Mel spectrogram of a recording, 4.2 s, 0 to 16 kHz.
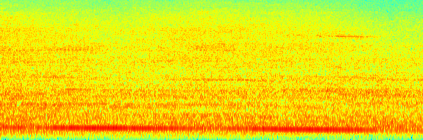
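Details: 1995 Chevrolet Lumina 3.4 swap, just after a K&N air filter install, started and revved to check for a whistle: steady, even engine rush with a faint drifting low tone, no obvious intake whistle; sounds healthy.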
